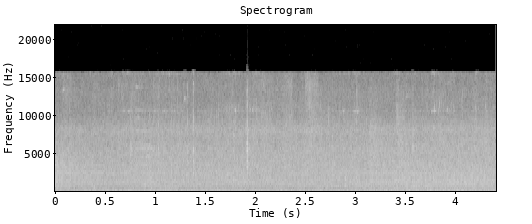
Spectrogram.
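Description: Steady city street noise: a continuous low traffic rumble under an even hiss, with no single event standing out.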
